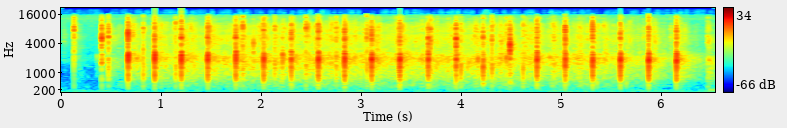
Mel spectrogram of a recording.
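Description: An audience at a county government's annual state-of-the-county address claps in scattered, fairly regular individual claps rather than a full roar, close and steady throughout.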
